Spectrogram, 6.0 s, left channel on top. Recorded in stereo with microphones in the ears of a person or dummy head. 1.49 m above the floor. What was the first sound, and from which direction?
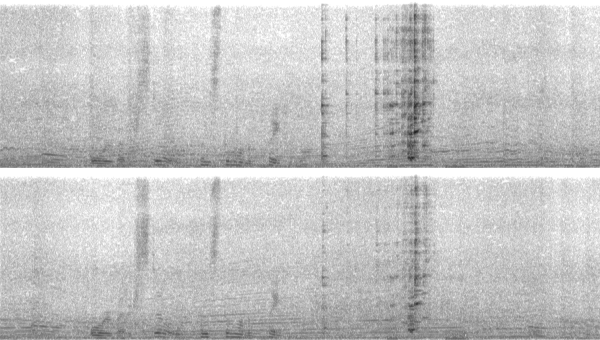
A woman speaking, 60° right (ahead or behind).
